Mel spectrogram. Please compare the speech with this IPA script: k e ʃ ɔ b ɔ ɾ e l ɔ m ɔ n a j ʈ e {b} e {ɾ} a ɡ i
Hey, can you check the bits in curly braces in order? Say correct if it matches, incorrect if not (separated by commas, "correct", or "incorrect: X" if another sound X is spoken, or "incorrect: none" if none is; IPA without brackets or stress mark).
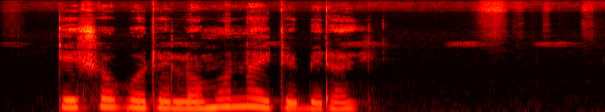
correct, correct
